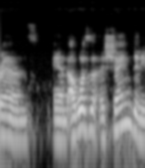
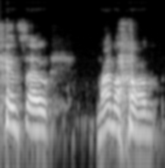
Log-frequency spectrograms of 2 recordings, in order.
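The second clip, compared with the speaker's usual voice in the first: real laugh breaking through the words; louder and higher, talking through laughter; 5 semitones higher, 9 dB louder, much slower than usual. Real, not acted. Telling how mom reacted to coming out, laughing.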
